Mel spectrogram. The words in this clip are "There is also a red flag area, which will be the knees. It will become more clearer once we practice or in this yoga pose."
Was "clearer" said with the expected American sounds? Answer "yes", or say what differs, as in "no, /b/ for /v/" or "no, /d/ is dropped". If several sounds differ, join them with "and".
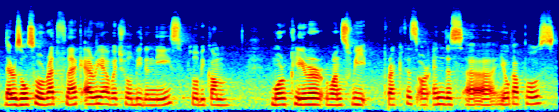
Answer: yes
